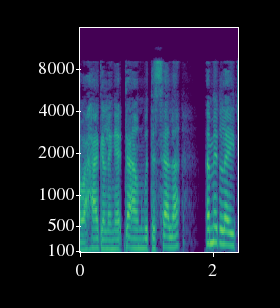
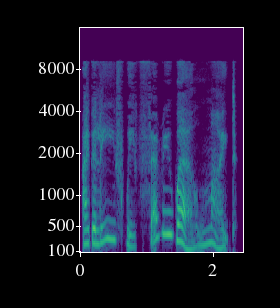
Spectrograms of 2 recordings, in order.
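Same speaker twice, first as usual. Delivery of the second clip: slow, higher-pitched musing; thoughtful; 6 semitones higher, 4 dB quieter than usual. A narrator's reading. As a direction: weigh it up as you speak. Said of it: "she said thoughtfully".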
